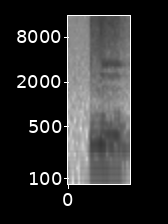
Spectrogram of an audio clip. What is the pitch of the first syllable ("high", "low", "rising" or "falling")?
low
